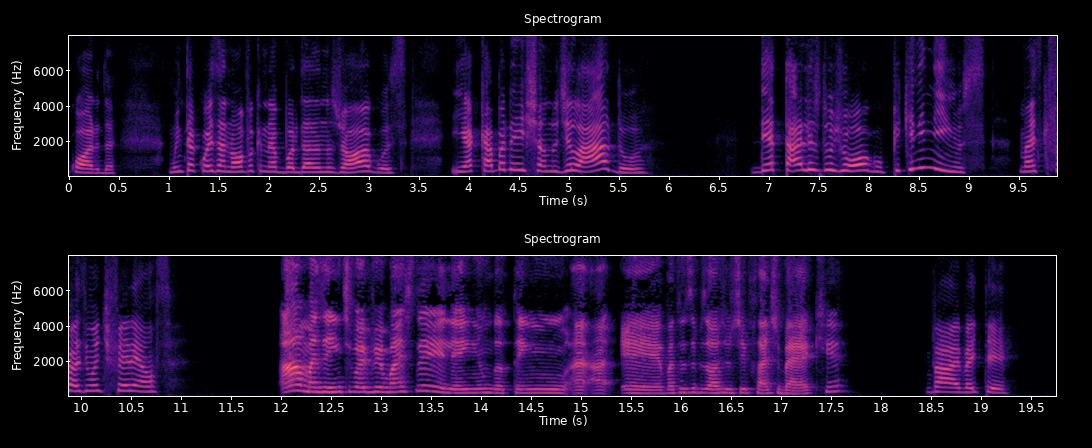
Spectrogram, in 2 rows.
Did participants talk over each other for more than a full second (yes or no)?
no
